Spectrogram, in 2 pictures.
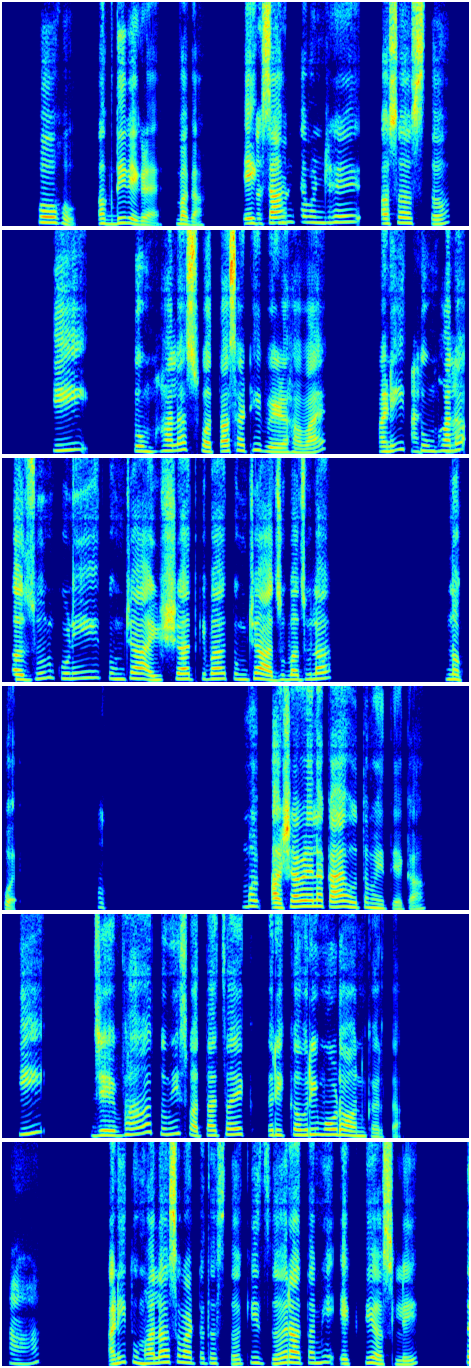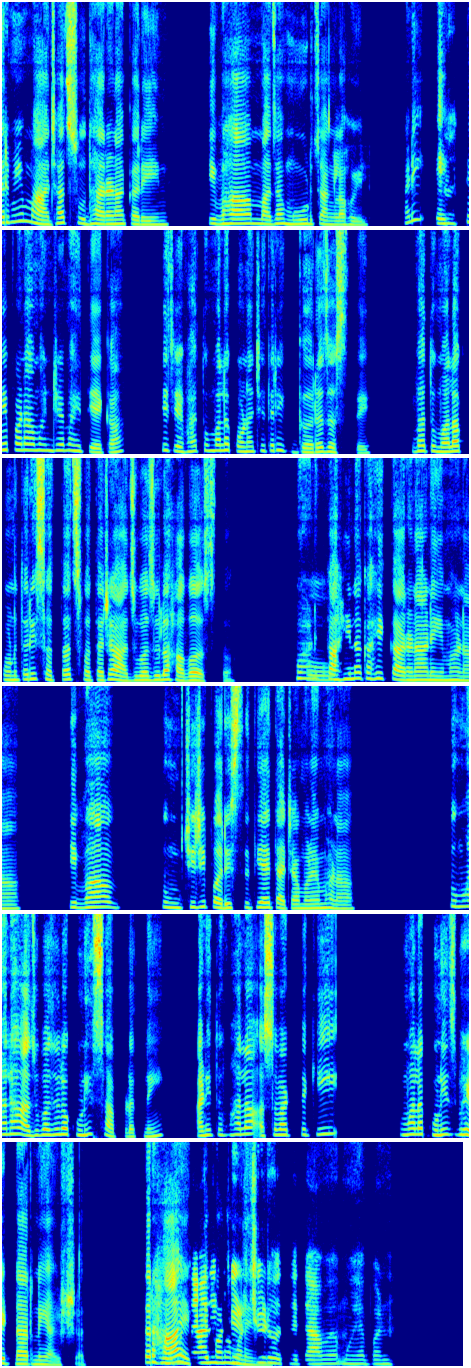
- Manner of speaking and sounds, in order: in English: "रिकव्हरी मोड ऑन"; tapping
- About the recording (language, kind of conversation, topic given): Marathi, podcast, कधी एकांत गरजेचा असतो असं तुला का वाटतं?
